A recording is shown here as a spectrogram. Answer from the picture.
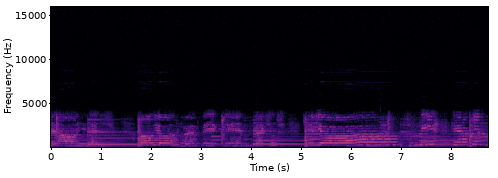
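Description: Music: a man singing a slow ballad to a picked acoustic guitar.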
